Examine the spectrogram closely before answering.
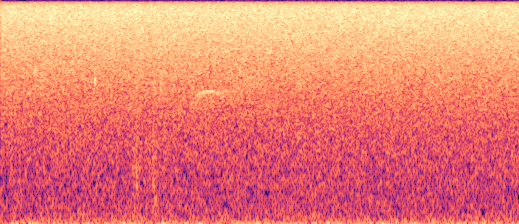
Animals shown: forest ambience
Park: Katahdin Woods and Waters National Monument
